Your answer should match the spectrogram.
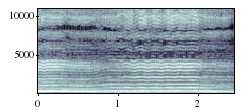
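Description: A woman's voice holding one long, slightly wavering note, close to a hum, at the end of a sung line of a slow Hindi love song, over soft sustained instrumental backing whose low notes shift under it partway through.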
